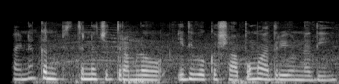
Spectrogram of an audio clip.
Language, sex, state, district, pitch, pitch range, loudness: Telugu, female, Andhra Pradesh, Sri Satya Sai, 230 Hz, 215-240 Hz, -16 LUFS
